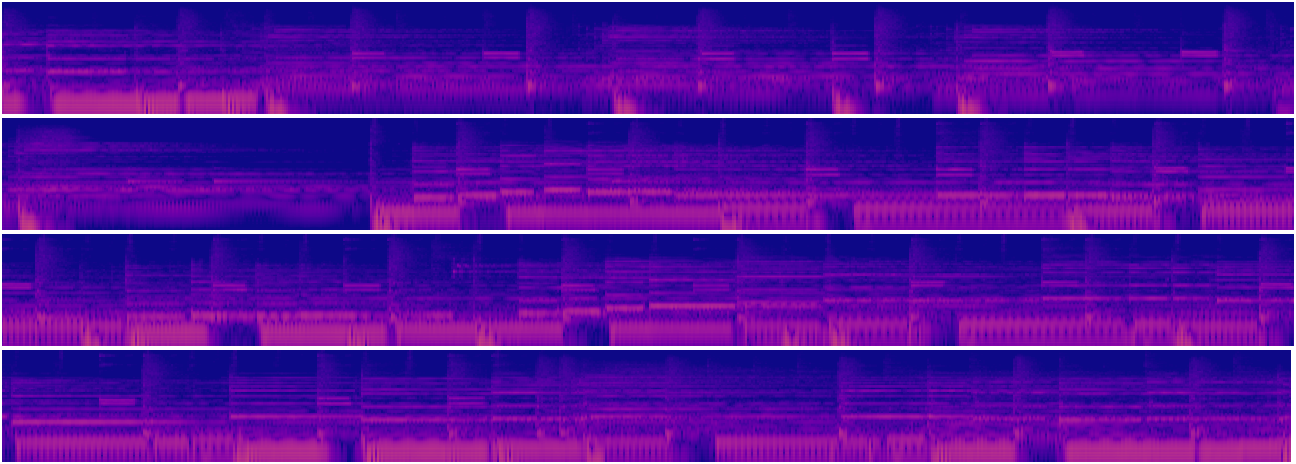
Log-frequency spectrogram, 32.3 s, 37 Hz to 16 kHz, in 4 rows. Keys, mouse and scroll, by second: 0.2 click, 4.4 space, 4.7 right click, 4.9 click, 5.1 space, 5.6 ctrl+space, 5.8 ctrl+click, 6.1 ctrl+space, 6.8 click, 7.1 space, 7.9 alt+i, 8.1-9.2 typing, 11.4 alt+a, 11.7 alt+f, 13.2-20.5 drag, 20.5-21.2 scroll down 1, 23.0-25.8 drag, 25.8 ctrl+d, 27.0 v, 27.6 space, 27.8 ctrl+click, 28.8 right click, 29.0 click.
